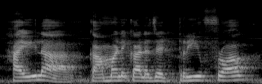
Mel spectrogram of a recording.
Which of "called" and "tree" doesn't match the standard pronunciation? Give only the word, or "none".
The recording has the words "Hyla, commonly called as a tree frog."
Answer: called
